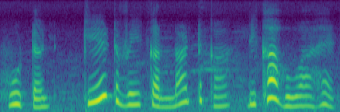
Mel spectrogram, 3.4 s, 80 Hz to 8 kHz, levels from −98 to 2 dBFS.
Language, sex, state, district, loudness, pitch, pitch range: Hindi, female, Madhya Pradesh, Dhar, -18 LUFS, 285 Hz, 250-345 Hz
